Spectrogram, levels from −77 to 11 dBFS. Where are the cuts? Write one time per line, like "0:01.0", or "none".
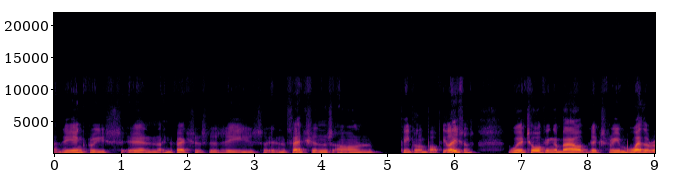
0:08.0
